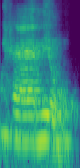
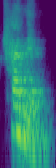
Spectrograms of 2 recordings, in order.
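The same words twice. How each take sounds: First: It is said with an r sound. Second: It is said without an r sound. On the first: The speaker calls it wrong. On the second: The speaker calls it right.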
